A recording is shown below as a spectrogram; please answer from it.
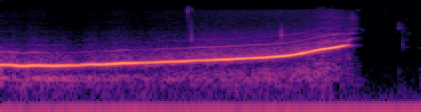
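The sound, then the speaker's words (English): A slide whistle plays one continuous glide that climbs steadily from a mid pitch to a high pitch, rising faster near the end, then stops abruptly. “Slide whistle.”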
